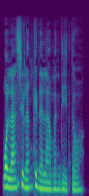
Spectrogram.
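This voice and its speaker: A woman voicing a father who is holding back his anger, his voice hoarse and tight. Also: fairly quick, a little mellow, dry recording, studio quality, natural voice. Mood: restrained anger. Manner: hoarse and restrained, rising in pitch.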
